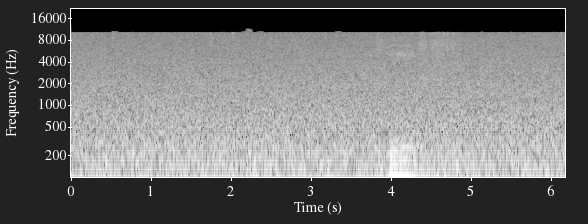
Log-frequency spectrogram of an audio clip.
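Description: Steady hiss with a low electrical hum underneath: the recording's background noise. A brief low sound about four seconds in.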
